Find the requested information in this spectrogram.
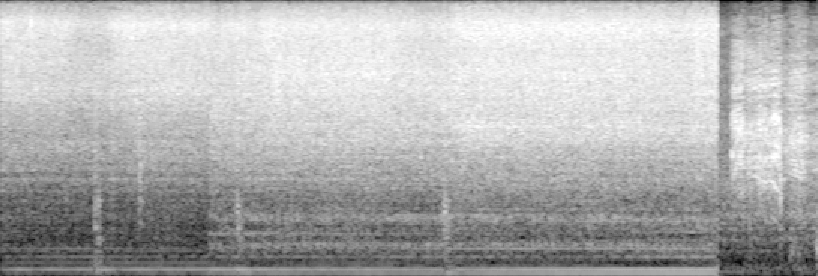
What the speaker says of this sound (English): And we're going to get the chopped meat going.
